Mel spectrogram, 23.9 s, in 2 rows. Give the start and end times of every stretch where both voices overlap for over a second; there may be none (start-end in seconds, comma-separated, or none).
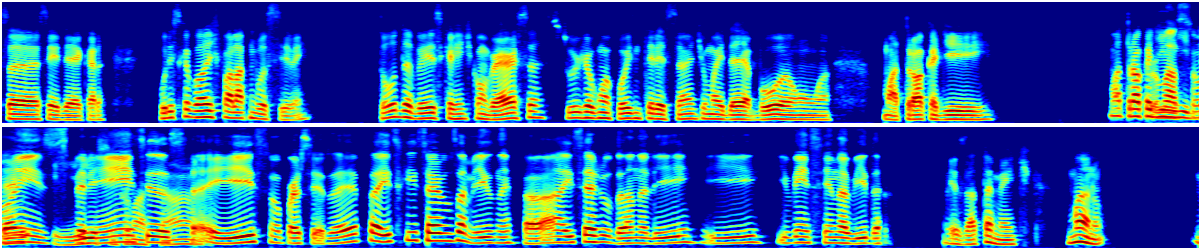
11.4-14.0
